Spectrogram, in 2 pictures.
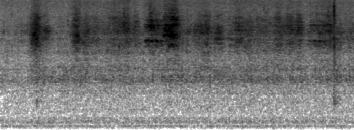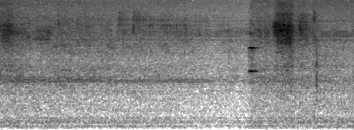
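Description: Faint whirring of a hexapod robot's hobby servos in short bursts as its legs step in a crawling gait, then a short electronic beep from the robot about nine seconds in, marking a change of gait.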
